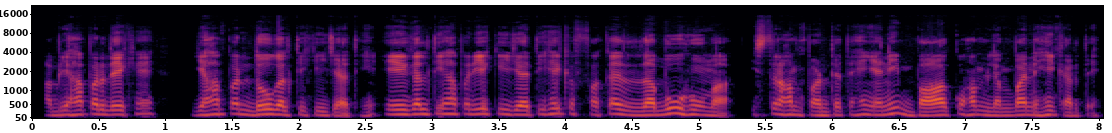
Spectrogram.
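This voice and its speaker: Man teaching slow Quran recitation. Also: on the high side, vocal fry, dark tone, no room sound, highs cut off. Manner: explains rules patiently, often checks "theek hai?"; recites verses slowly and drawn out. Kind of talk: step-by-step recitation lesson.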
